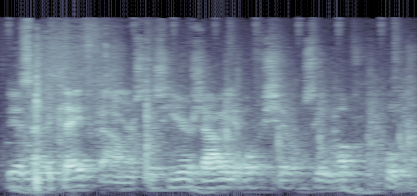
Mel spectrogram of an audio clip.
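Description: A young man hosting a casual vlog in slangy, excitable chat, speaking into a handheld camera. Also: mid-range voice, fast, very noisy. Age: young adult. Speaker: vlogger hosting a hide-and-seek game. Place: inside a closed cinema. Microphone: handheld camera at arm's length.

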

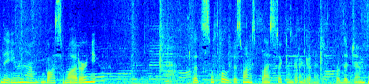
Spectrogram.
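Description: A young woman talks into a handheld camera as she browses shops and strolls city streets, gushing excitedly over each find. Her voice has a gravelly fry and she speaks slowly. Music plays clearly behind her. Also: medium pitch, low-quality recording. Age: young adult. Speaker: vlogger. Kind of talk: casual vlog narration. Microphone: handheld camera mic.

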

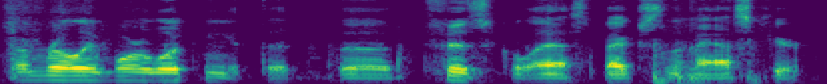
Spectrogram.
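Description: Dark, mellow, low-voiced man reviewing casually. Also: quick pace, a little hiss or hum. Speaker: product reviewer. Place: indoor room with tiled floor.

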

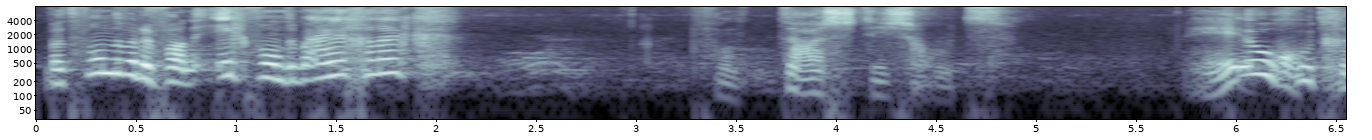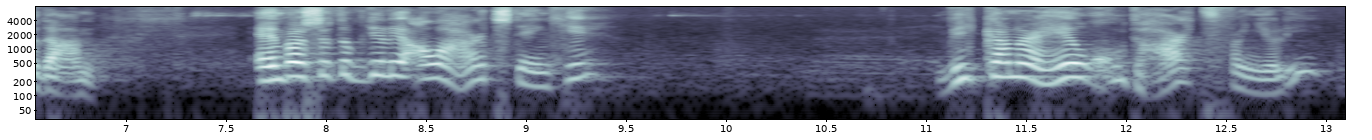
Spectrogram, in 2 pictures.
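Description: Woman puppeteer hyping up the kids, cheerful, encouraging, really lively up-and-down voice. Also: mid-range voice, unhurried, pauses often, breathy edge. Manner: encouraging, cheerful, coaxes the crowd with "hè?". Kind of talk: leading a children's audience at a live show.

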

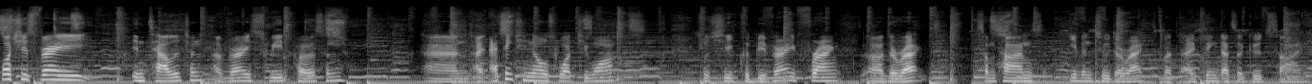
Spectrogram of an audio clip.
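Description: A middle-aged Thai man recalling how he met his fiancée in a sit-down interview, pausing often with ums and uhs. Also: a little high, lively intonation. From Thailand. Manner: hesitant, many ums and uhs. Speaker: groom-to-be interviewee. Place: bright sunroom by a garden. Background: soft music.

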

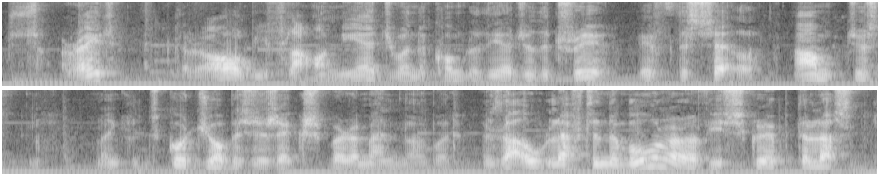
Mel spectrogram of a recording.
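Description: Explaining every step while cooking alongside his daughter at home, a middle-aged man keeps up jokey, chatty kitchen banter. He talks fast with few pauses, at medium pitch and a fairly bright tone, over background music.

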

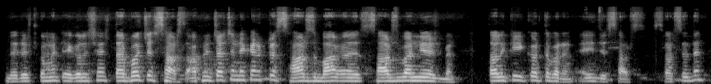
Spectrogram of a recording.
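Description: Brisk Bangladeshi man teaching web class. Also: fairly high pitch, low-quality recording. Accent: Bangladeshi Bengali. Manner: casual, talks students through screen steps with checking questions. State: sore throat. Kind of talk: online class lecture.

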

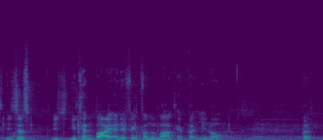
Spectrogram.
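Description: Here a Vancouver-based Canadian distributor of audio kits, a middle-aged man speaking English as a second language, explains a product informally. His low-pitched delivery stays fairly even but halting and repetitive. A crowd murmurs behind him in a hotel room at an audio show.

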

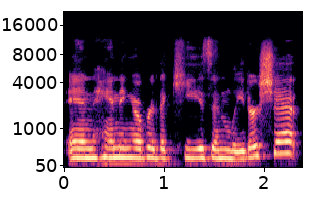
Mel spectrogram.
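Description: Over a video call webcam from a small indoor office with bookshelves, a young woman who is a kids ministry pastor answers interview questions upbeat and casually, laughing often. She speaks at a moderate pace with a medium-pitched voice.

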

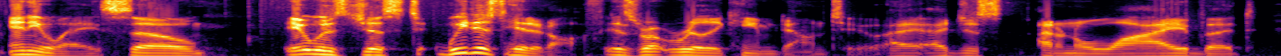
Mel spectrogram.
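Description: A man with a low voice chats casually at a moderate pace while playing a co-op game with a friend, joking and trailing off with filler words. He's a gaming channel host, and the recording has no room sound.

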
